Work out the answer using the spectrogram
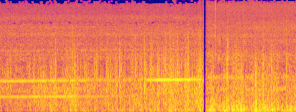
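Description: Passenger train running along the track: a steady rumble with scattered knocks and rattles, wind on the microphone, and a thin, steady high whine held for a few seconds.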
